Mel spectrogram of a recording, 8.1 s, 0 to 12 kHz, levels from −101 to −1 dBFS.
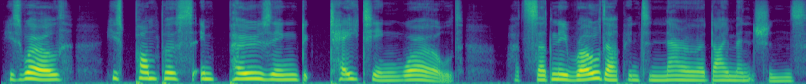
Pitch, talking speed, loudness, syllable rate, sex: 190 Hz, 105 wpm, -17 LUFS, 3.8 syllables/s, female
